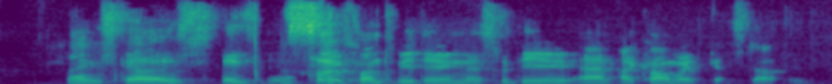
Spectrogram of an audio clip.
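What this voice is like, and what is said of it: British accent. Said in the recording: “your voice and your accent ... British”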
